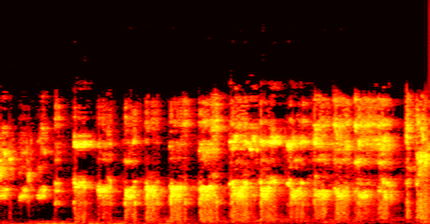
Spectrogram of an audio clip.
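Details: Swiftlet call played to lure the birds to nesting houses: sharp, high chirps repeated steadily about four times per second, with a soft low rumble at the start.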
